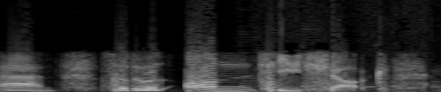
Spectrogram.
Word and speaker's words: Taoiseach: It's Taoiseach, people. So, you know, be a sport. Say it right instead of calling in the prime minister.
